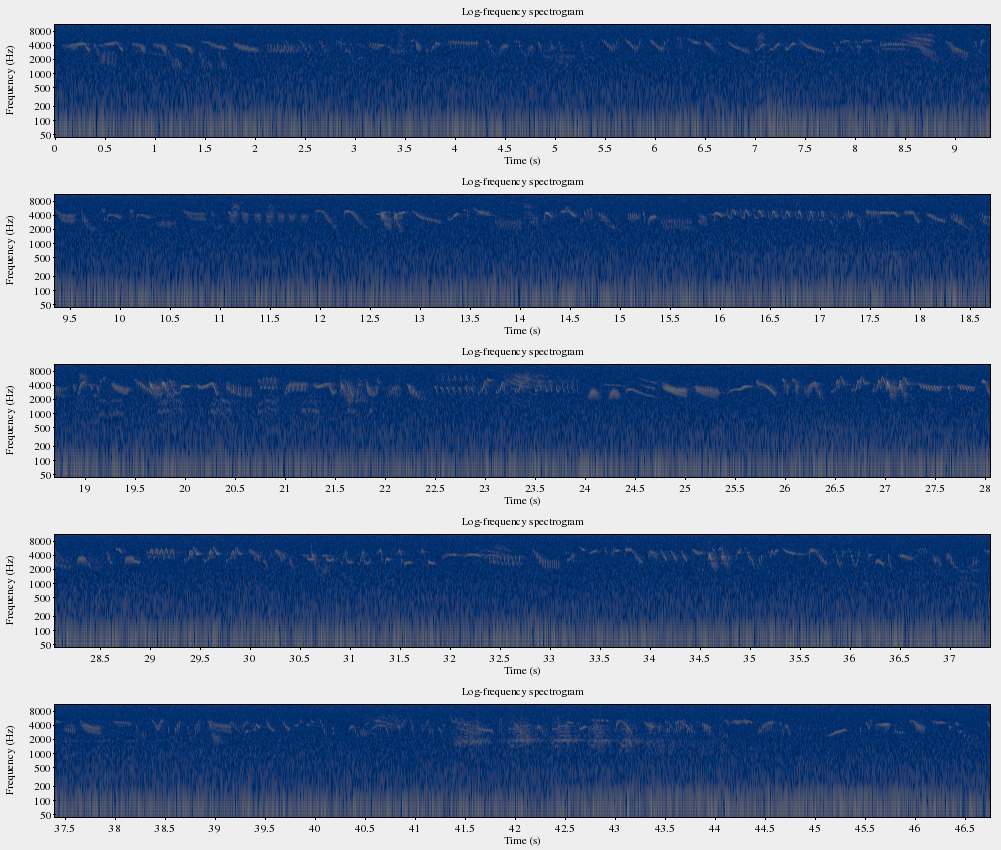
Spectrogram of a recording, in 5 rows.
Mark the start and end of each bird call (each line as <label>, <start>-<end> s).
Eurasian Skylark (Alauda arvensis), 0.0-46.8 s
Hawaii Amakihi (Chlorodrepanis virens), 7.0-7.1 s
Hawaii Amakihi (Chlorodrepanis virens), 11.0-11.2 s
Hawaii Amakihi (Chlorodrepanis virens), 18.9-19.0 s
Hawaii Amakihi (Chlorodrepanis virens), 23.1-23.5 s
Erckel's Francolin (Pternistis erckelii), 41.4-44.0 s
